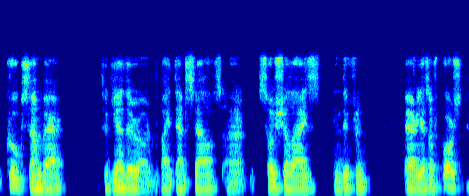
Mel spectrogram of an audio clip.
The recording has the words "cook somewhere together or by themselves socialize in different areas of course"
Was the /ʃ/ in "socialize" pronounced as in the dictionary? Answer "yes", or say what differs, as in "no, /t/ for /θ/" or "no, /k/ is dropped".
yes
